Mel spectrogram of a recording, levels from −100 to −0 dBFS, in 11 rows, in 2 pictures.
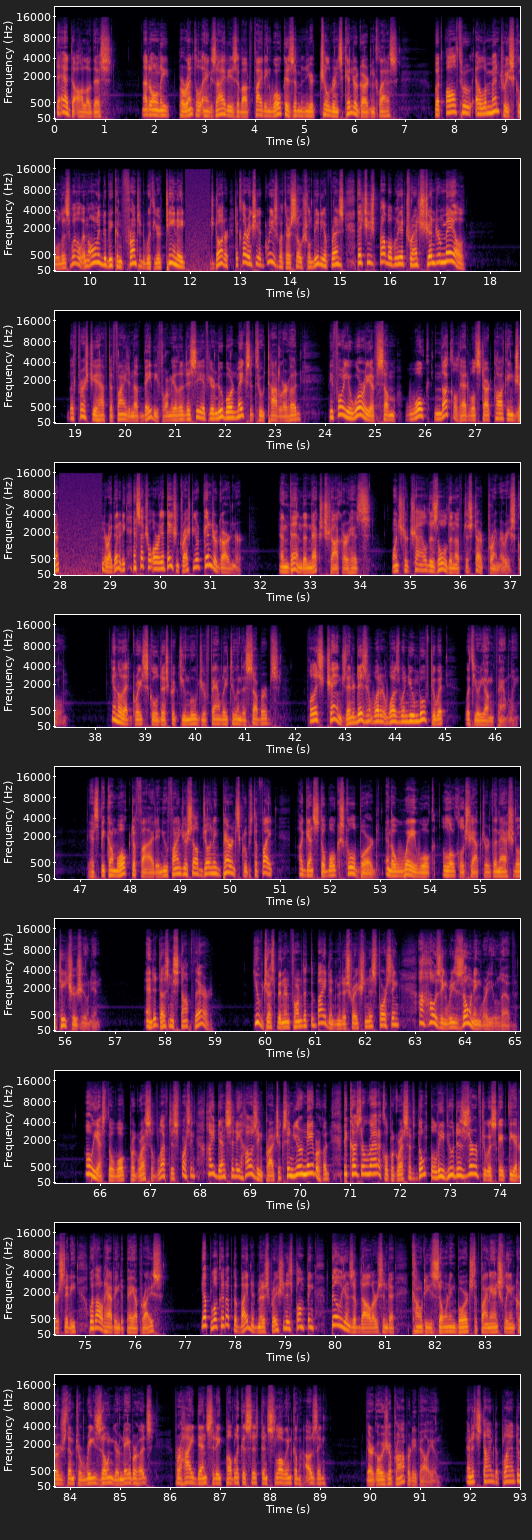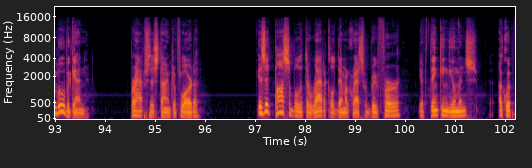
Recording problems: audio freezing; at 12 s for 0.5 s and at 28 s for 1 s

